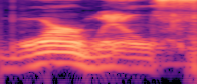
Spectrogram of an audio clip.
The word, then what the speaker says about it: werewolf: That woman is a werewolf. Um, I believe the correct pronunciation is Warwolf.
